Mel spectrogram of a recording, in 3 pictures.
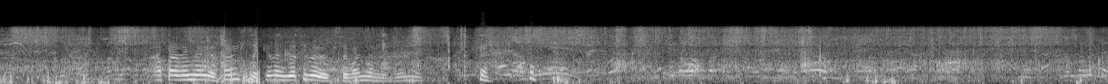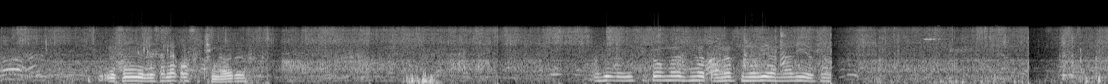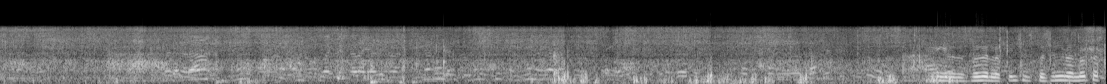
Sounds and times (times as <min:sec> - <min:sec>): Speech: 0:00.5 - 0:13.7, 0:14.8 - 0:19.8, 0:23.6 - 0:33.2.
